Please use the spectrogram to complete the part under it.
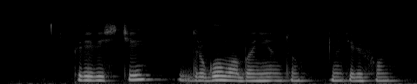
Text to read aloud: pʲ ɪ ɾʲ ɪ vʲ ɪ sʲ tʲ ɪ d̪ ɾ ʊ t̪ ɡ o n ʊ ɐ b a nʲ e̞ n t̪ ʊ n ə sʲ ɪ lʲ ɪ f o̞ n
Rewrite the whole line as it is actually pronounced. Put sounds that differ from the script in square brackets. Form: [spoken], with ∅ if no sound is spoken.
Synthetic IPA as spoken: pʲ ɪ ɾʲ ɪ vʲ ɪ sʲ tʲ [i] d̪ ɾ ʊ [∅] ɡ o [m] ʊ ɐ b [ɐ] nʲ e̞ n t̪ ʊ n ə [tʲ] ɪ lʲ ɪ f o̞ n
